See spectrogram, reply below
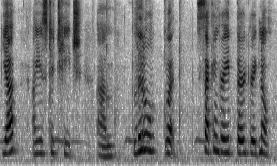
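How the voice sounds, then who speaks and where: A woman's voice: a little high, slow. Chatty older woman hosting a live stream. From United States. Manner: chatty, reads chat aloud, thinks out loud. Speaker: livestream host. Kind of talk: casual live stream chat.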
